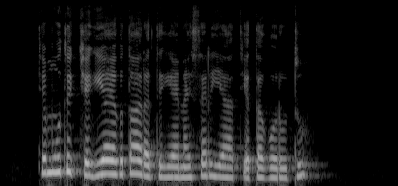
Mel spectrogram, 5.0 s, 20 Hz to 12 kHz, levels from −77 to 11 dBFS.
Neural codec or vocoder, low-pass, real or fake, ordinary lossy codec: none; 10.8 kHz; real; none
